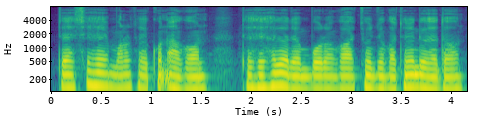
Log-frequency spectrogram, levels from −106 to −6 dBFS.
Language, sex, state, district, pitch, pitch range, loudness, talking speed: Chakma, male, Tripura, Dhalai, 120 Hz, 115-130 Hz, -15 LUFS, 230 wpm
